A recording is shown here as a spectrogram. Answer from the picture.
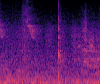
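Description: Cricket bat striking the ball once, a short sharp knock about a second in, as the batsman lofts the ball high into the air, over faint background noise.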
